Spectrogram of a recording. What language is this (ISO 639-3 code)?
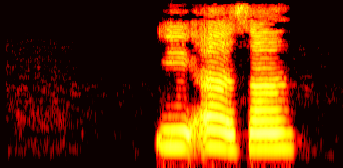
zho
